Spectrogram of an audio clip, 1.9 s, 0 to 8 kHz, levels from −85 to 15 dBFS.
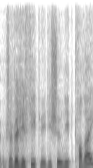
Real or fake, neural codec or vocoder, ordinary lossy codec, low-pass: fake; codec, 16 kHz, 0.5 kbps, FunCodec, trained on Chinese and English, 25 frames a second; none; none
